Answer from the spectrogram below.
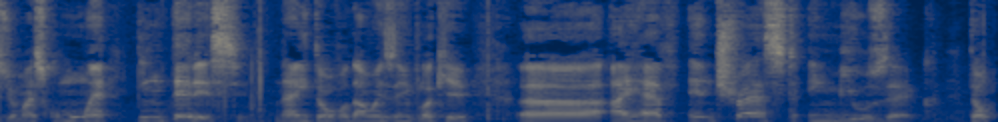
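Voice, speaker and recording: A man's voice: a little high, slight background noise. A man teaching English on a live stream, explaining patiently and reading out viewer comments as he goes. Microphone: phone.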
